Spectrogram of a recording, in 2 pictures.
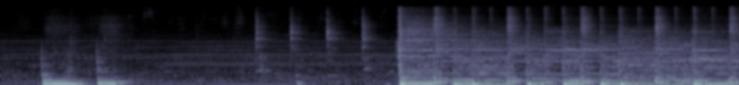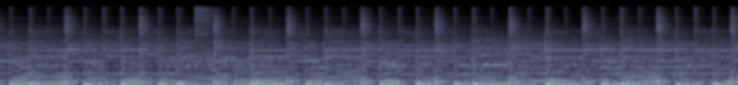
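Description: Live indie rock band with electric guitars, bass guitar and drums. After two low thuds about half a second in and a few sharp clicks like a drumstick count-in, the full band starts the song at about five seconds and plays on at a steady beat.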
